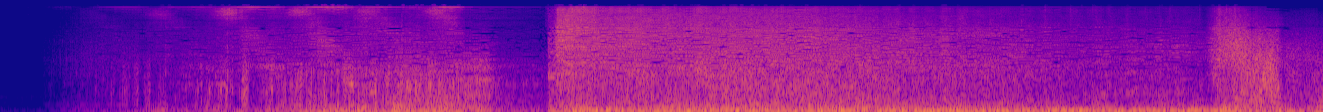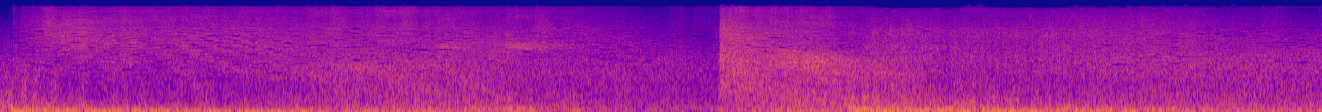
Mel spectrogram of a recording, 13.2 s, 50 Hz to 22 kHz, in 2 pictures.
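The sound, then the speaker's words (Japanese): A deep, rumbling underground explosion that destroys a power reactor roars continuously for several seconds, with sudden bursts of crackling debris around the 3, 6 and 10 second marks, heavy and muffled as if from below ground. “地下で謎の爆発が起き、動力炉が停止、いや破壊されました。”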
